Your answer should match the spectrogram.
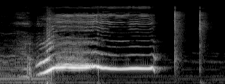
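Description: A man's high-pitched whoop of excitement ("Woo!"), rising then held on one note for about a second, followed near the end by two short clicks.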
